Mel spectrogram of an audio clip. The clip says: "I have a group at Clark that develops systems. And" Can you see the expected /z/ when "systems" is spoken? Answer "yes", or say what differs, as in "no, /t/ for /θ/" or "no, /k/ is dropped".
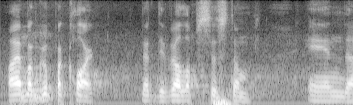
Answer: no, /z/ is dropped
